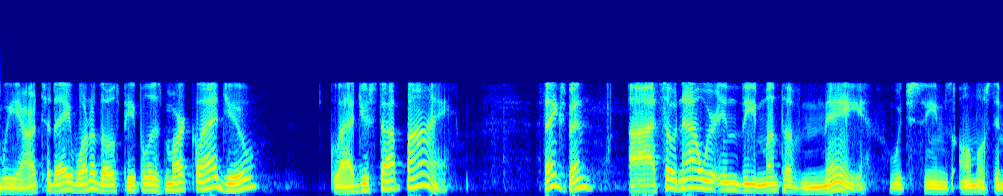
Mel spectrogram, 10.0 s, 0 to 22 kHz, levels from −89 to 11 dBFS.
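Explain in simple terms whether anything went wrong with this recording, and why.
Nothing went wrong with this speech recording. It passed through G.726 ADPCM, the telephone-style coding used by cordless phones, which leaves it sounding like a phone call with nothing above about 3.9 kHz and only a light trace of the coding itself.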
